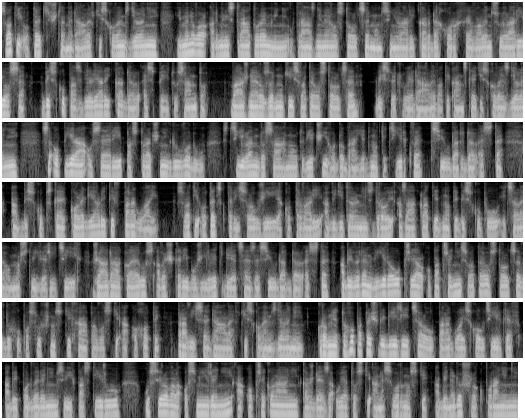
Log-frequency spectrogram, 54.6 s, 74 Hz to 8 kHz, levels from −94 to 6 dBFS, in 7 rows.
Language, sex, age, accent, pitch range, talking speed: Czech, male, 40-59, native, 90-105 Hz, 140 wpm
